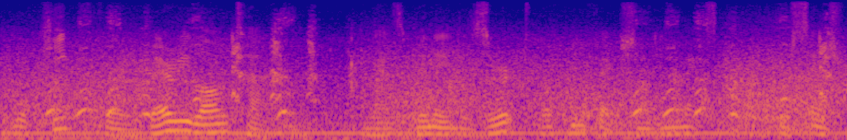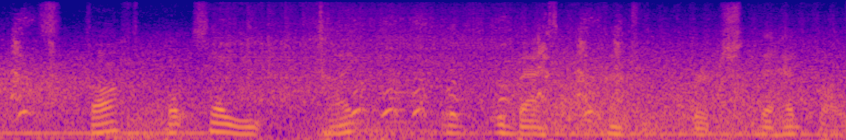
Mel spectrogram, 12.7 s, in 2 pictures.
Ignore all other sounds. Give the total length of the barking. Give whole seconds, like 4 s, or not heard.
7 s.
